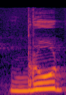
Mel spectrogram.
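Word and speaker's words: brood: क्या है, बी आर को ब्र पढ़ रहे हैं, इसको भी ब्रूड पढ़ेंगे, यानी ये जो यू है बड़े ऊ की मात्रा के रूप में पढ़ा जा रहा है।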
